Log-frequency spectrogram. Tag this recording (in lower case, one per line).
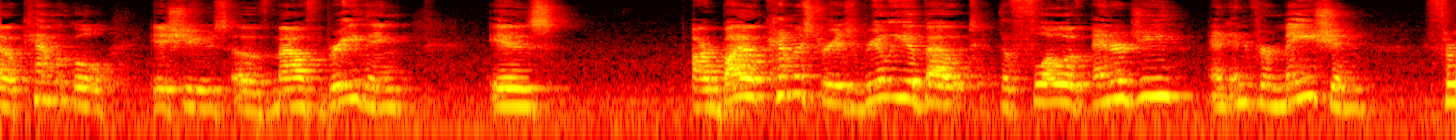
speech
